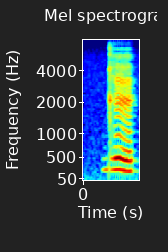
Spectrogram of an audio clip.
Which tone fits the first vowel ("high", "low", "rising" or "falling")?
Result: falling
